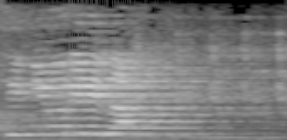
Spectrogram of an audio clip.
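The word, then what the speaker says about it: signorina: لو جه بعد الجي حرف الام او جه بعد الجي حرف ال وراها اي، ما الجي هنا اسمها موطة، موطة يعني سايلنت ما بتتنطقش، فبتبقى نطقها ني ني ني اكيد بخنف فيها سنه كده ني ني. زي لما اجي اقول سينيوري،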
